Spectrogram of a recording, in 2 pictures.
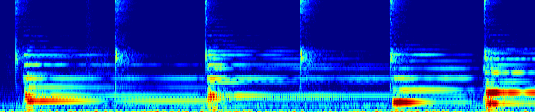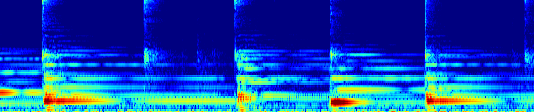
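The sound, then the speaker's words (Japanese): Piano playing a slow, steady line of struck notes about one per second. Each note rings and decays before the next, and the pitch steps up and down. The playing is soft and moderate, with no voices. “ちょっとピアノでこれ全部やってみてもらいます。”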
